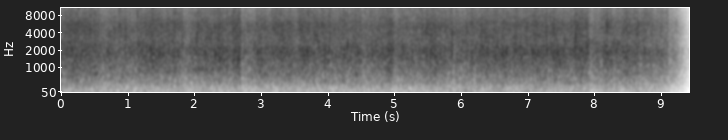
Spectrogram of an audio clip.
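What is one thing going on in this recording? A large audience applauds in a big echoing hall.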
